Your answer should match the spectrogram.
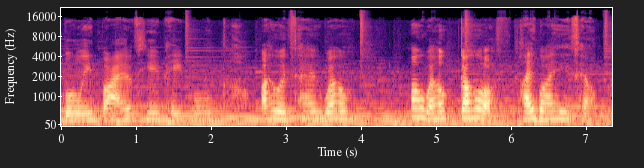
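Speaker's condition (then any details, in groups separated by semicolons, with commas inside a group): Cerebral palsy; birth injury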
